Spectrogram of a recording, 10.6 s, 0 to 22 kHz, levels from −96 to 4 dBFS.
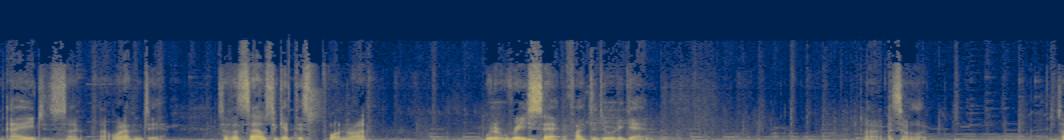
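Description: At 3.09 to 3.25 s a call audio freeze stretches the last sound into a fading buzz or hiss for 140 ms, then the audio resumes intact but 140 ms later, likely from delayed packets draining the jitter buffer. A spectrogram shows smeared, repeating bands decaying in level.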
